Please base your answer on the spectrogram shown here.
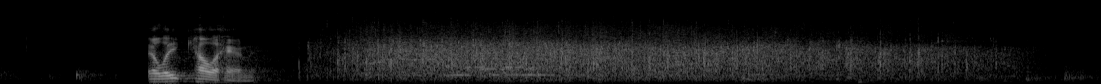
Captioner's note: applause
